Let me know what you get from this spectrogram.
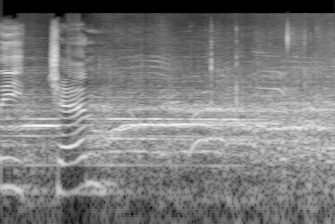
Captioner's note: cheering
